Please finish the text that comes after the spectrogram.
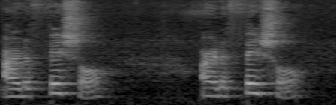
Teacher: with a stress here on the third syllable in artificial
